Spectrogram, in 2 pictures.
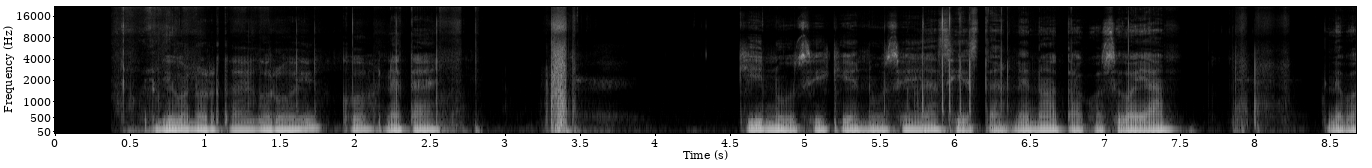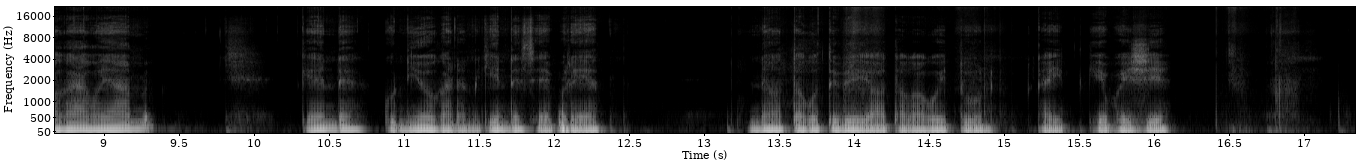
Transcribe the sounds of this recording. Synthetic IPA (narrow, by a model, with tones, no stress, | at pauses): o˨lke˦ko˦no˨rta˦ikoɾo˨iko˦nɛta˦ | ki˦nu˨si˨ke˨nu˨se˦asi˨sta˨ne˨nɔ˦tɔkɔ˨si˦kɔ˦jam | le˨βa˦ka˦kɔ˦ja˦mɛ˦ | kɛ˦ndɛ˦ku˨ni˦o˦ka˨na˨nke˦ndɛ˦se˨pɪɾet̚ | nɔ˦tɔ˧kote˦βe˨jɔ˨tɔ˨ka˦ko˦ituːn | ka˨it̚ke˨pa˨iʃje˦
